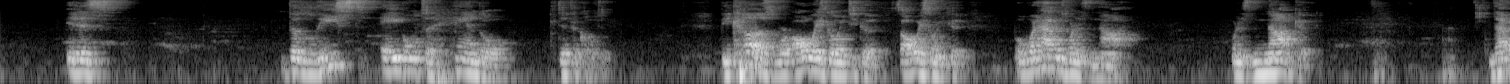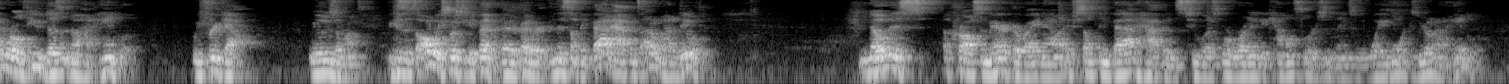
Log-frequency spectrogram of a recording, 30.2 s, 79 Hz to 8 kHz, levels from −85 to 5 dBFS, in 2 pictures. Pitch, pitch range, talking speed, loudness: 135 Hz, 120-150 Hz, 185 wpm, -19 LUFS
